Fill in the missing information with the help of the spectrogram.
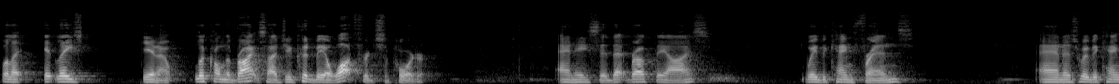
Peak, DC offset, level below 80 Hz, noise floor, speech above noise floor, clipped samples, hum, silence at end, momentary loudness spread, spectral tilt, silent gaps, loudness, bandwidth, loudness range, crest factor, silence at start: -2 dBFS; under 0.1%; -64 dBFS; -68 dBFS; 45 dB; under 0.1%; none; 0 s; 14 LU; -7 dB/octave; none; -24 LUFS; 11.5 kHz; 7 LU; 22 dB; 0.05 s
